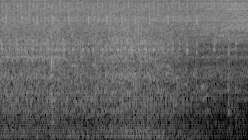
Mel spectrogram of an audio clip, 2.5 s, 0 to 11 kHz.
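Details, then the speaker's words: Petrol car running lean on bank 1 with code P0102 (MAF circuit low): with the MAF plug pulled, the engine idles roughly, stumbles and dies, showing the MAF sensor works; the lean cause lies elsewhere, such as an intake or vacuum leak. "it tried to stay running but it didn't so now we're going to check a few other things now because it's shut off when I pulled the plug that tells me the mass airflow sensor is not my issue"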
